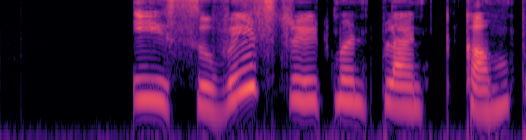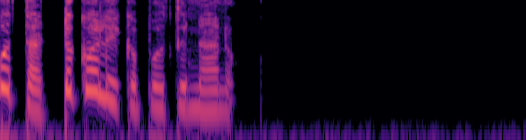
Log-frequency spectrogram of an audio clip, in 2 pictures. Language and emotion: Telugu, disgusted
